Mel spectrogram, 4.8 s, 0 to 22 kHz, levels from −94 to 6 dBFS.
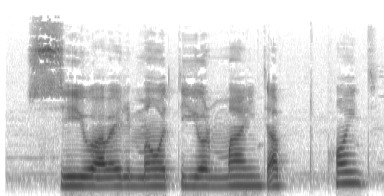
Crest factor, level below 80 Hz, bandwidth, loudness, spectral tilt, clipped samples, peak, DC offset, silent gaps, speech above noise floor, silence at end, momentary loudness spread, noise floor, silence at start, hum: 18 dB; -70 dBFS; 15.5 kHz; -25 LUFS; -5 dB/octave; under 0.1%; -8 dBFS; under 0.1%; none; 31 dB; 0.25 s; 9 LU; -55 dBFS; 0.35 s; none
